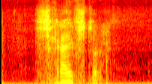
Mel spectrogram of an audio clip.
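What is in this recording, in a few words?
"schrijfster", Dutch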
